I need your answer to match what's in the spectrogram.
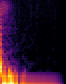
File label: boom bass drum sound a sharp key; kick drum samples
